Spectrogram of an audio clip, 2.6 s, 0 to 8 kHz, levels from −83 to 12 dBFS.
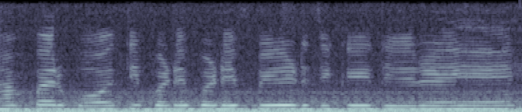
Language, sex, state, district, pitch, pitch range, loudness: Hindi, female, Rajasthan, Bikaner, 80 Hz, 80-85 Hz, -13 LUFS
